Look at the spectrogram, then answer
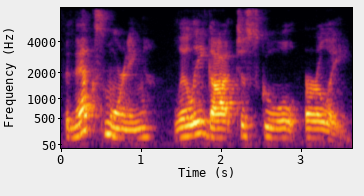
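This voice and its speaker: Female storybook reader: expressive, unhurried narration, a little low-pitched, with audible room echo.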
